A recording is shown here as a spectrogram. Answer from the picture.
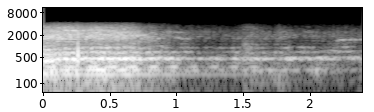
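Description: A group of voices chanting a long held note in a hall, which dies away about a second in, leaving quieter background sound.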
